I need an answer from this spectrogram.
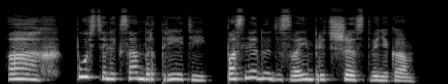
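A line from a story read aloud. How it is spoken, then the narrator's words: Exclaimed. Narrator (Russian): воскликнул Владимир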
